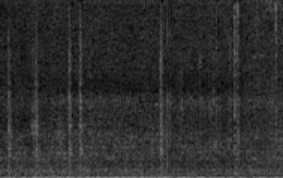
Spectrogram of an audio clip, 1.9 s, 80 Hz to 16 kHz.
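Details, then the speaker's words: 1996-or-earlier OBS Ford F-250 Windsor V8 after no-crank no-start fixed by tightening battery cables: deep steady rumble with even low pulse and no knocks or misses; starts and runs properly. "always remember to make sure your battery cables are tightened all the way so see you she starts up she runs"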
